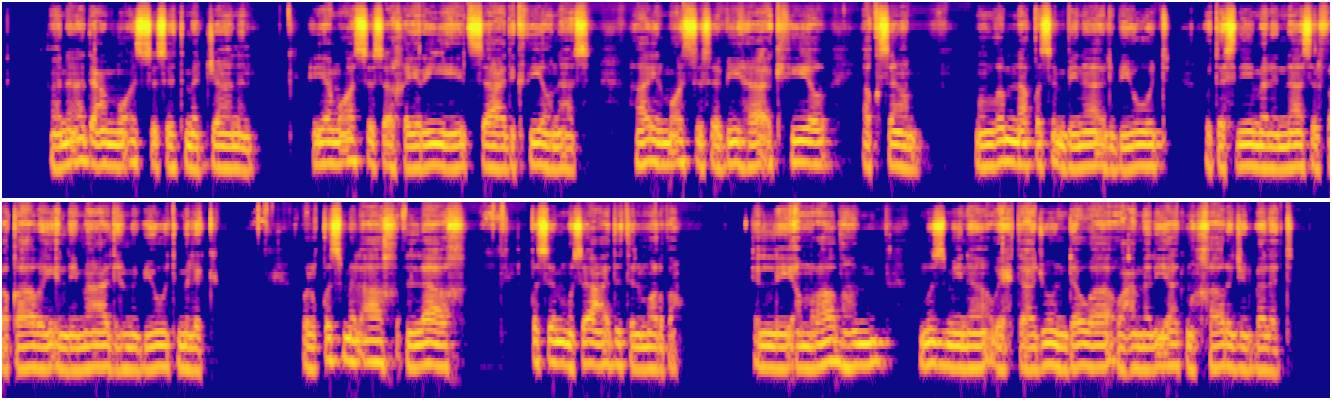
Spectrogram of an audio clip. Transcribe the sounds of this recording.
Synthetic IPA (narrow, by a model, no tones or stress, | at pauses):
ʔanaʔad̪ʕamːʊʔasːasamat̪d͡ʒaːnan | hɪjːamʊ̰ʔasːasaxejɾɪjːat̪saːʕɪd̪kθiːɣnaːs | haːjɪlmʊ̰ʔasːasabiːɦakθiːɣ | ʔɑqsaːmː | ənɣɪmnaqəsmbɪnaːʔəlbjuːt̪ | wt̪asliːmalɪnːaːsəlfɑqɑːɣiʔɪlːimaʕɪd̪hʊmbjuːt̪mələk | wəlqəsmɪlʔaxlʔaːxɾ | qəsmːʊsaːʕad̪almɑɾˤðˤɑ | ʔɪlːiʔɑmɾˤɑːðˤhʊmː | ʊzmɪnawjɪħt̪aːd͡ʒuːnd̪awaːwʕamalɪ̰jːaːt̪mənxaːɾəd͡ʒəlbalad̪̥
